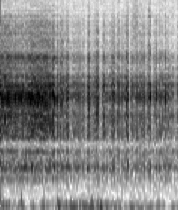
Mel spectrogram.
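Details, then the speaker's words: Power line noise heard on an RFI locating receiver through the complainant's antenna at the house, with several active sources: a harsh rasping buzz with fast crackling pulses. Signature of arcing power line hardware. "we can see it's it's a pretty uh pretty active you have a number of sources in [Music] there there's the signature I've captured it in memory"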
